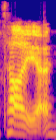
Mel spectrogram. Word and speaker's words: Talia: And is it Thalia or Talia? I never pronounce it right. Thalia, Thalia, Talia, yeah, Talia.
